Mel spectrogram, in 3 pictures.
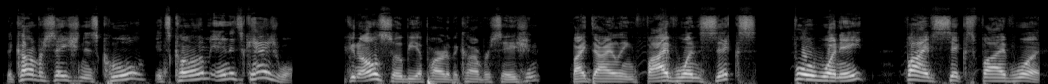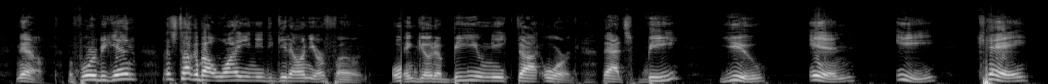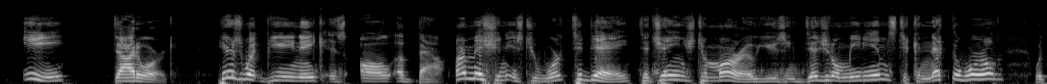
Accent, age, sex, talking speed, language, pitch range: American, 50-69, male, 130 wpm, English, 130-200 Hz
